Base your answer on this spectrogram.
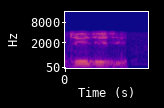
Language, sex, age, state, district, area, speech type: Hindi, male, 18-30, Uttar Pradesh, Jaunpur, rural, conversation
